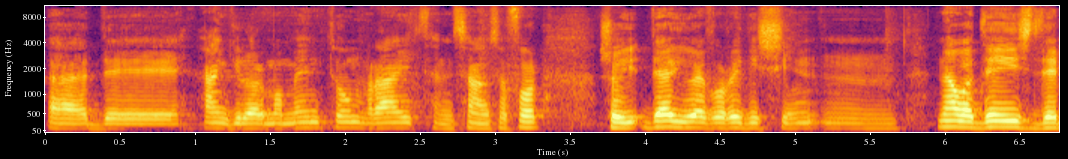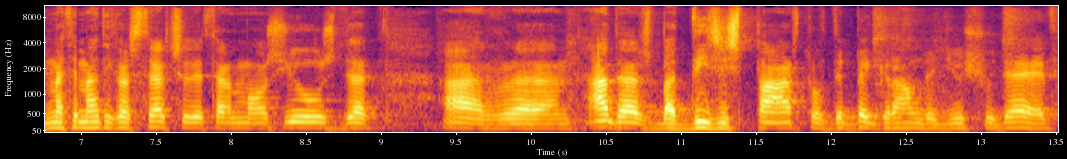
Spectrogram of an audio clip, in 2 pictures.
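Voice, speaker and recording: A man at medium pitch and moderate pace, monotone and flat, with big swings in loudness. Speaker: professor. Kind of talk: lecture. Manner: halting, many fillers.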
